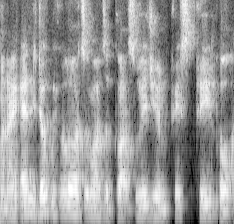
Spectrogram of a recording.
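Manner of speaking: ordinary delivery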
